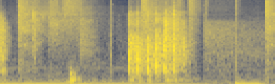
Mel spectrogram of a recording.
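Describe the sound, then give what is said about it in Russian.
A die rattles and clatters onto a table during a tabletop role-playing game, a short burst of small, quick clicks. Brief voices come just before and after the roll. “Кидай кубик.”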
